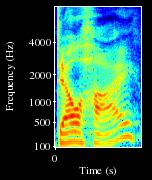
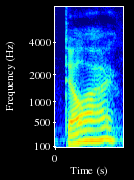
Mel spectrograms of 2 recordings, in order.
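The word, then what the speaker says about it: Delhi: Omega so uh oh mama G says it's it's pronounced Del High wait what did I say did I say it wrong Deli oh gosh Mama G what was I saying oh oh Deli are you sure Mama G that's pronounced Deli Del High oh wait I guess I guess uh I guess she's right I don't know I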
